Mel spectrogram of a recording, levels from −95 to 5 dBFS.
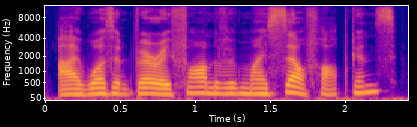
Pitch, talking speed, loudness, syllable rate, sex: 165 Hz, 200 wpm, -18 LUFS, 5.0 syllables/s, female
